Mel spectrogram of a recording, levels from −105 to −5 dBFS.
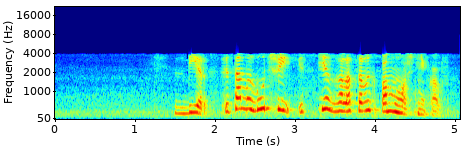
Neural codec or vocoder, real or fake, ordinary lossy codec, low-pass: none; real; AAC, 16 kbps; 7.2 kHz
